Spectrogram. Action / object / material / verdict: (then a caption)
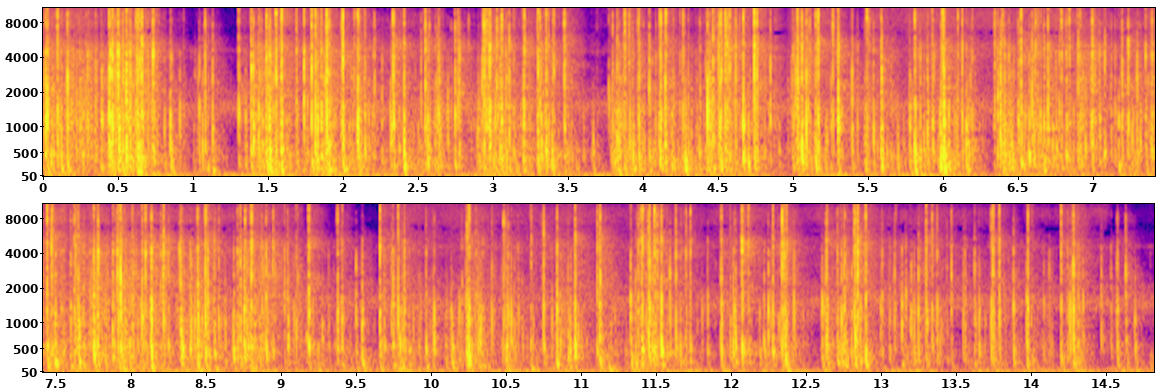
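scrape / plastic bag of dried egg noodles / plastic / none. Long nails tap and scratch the top of a clear plastic bag full of dried egg noodles standing upright. The result is a dense, continuous bright crinkling with sharp crackles and brief pauses throughout.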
